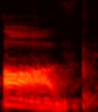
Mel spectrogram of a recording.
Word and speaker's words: of: Donc faites vraiment attention déjà à bien prononcer. Of, off.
